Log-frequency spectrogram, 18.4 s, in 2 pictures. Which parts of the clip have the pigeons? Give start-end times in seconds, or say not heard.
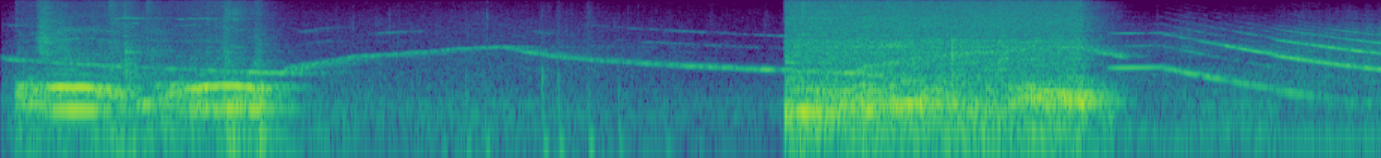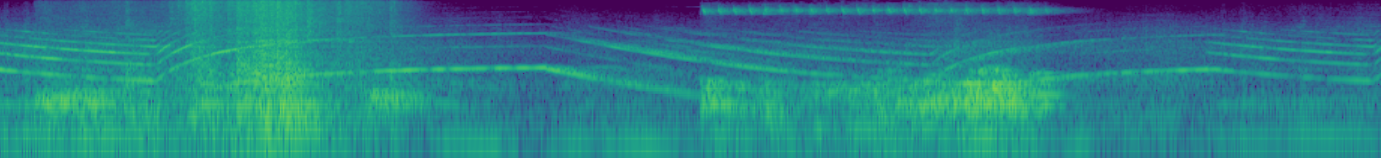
0.1-1.8, 5.2-7.2, 9.4-11.9, 13.8-16.2.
